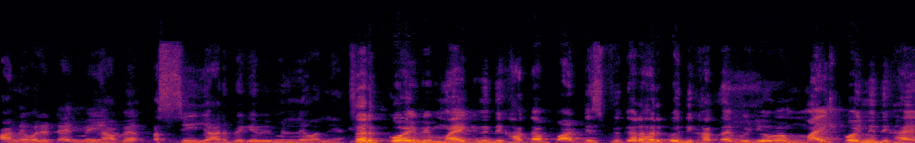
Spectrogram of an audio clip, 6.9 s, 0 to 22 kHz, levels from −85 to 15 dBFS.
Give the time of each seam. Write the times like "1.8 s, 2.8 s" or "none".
2.6 s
